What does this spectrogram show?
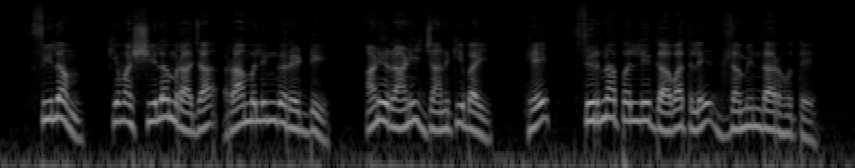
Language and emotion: Marathi, neutral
